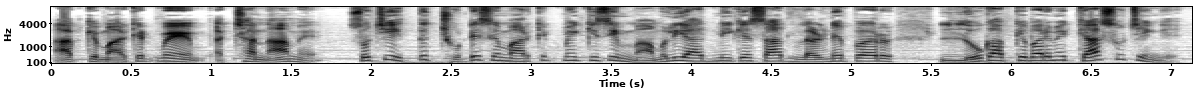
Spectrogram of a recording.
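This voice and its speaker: An actor playing a calm, defiant and modest young man in an audio drama, reasoning with composure. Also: fairly high pitch, a little fast, soft background music. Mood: firm, defiant.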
